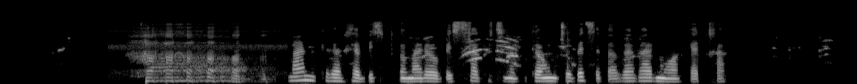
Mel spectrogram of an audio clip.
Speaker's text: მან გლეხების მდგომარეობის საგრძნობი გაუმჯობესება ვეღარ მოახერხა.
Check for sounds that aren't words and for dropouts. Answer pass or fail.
fail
